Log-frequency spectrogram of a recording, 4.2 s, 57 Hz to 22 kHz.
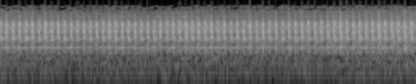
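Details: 2002 Nissan Xterra, non-supercharged, idling after new plugs (Bosch double platinum), wires and serpentine belts: quick, even tapping about four a second; owner suspects wrong plugs or knock sensor.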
